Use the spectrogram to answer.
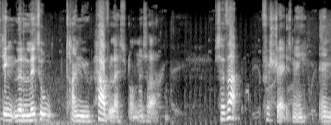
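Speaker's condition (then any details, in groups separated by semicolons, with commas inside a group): Cerebral palsy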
